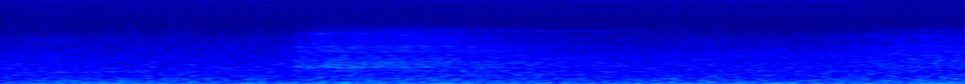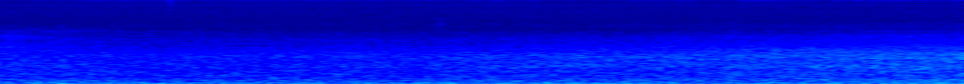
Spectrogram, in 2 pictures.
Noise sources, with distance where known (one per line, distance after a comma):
large-sounding engine, far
